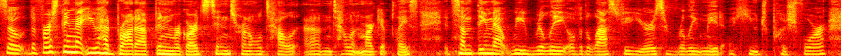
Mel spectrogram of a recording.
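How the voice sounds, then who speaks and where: A woman talks fairly quickly amid noticeable background noise. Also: fairly low pitch for a woman, ordinary pitch variation. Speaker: talent acquisition advisor, audience member. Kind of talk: audience Q&A comment. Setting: speaking at a microphone in conference room.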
